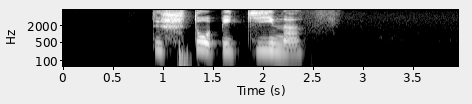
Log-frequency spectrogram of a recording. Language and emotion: Russian, angry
